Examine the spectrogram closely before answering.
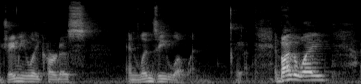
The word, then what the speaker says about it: Lohan: So, enough said, let us now dive into what CinemaSins has to say/sin on Freaky Friday, starring Jamie Lee Curtis and Lindsay Lohan.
